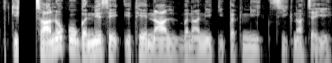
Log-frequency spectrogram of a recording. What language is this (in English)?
Hindi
